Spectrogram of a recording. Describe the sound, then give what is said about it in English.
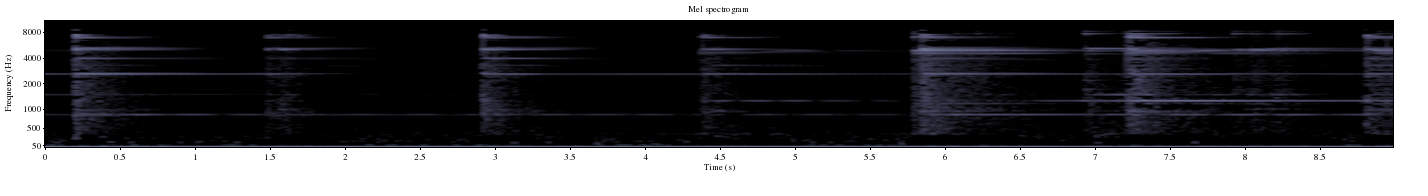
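A bell rung with a swinging motion, ringing in a steady rhythm of about six bright, metallic strikes with long ringing tones, clear with no talking. “So there are all these different ways of ringing the bell.”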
